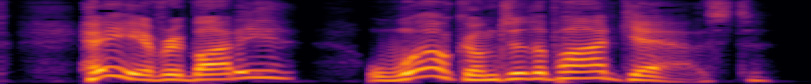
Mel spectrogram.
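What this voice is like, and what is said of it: Exaggerated radio DJ voice. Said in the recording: “I don't sound like a DJ. ... They have that DJ voice, that throw up voice.”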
